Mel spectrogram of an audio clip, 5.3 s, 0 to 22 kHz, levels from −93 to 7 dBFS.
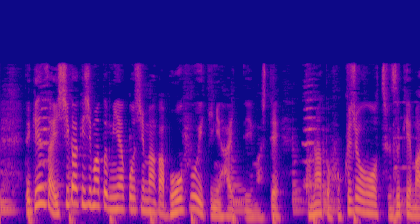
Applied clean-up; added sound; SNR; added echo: classical method log-MMSE.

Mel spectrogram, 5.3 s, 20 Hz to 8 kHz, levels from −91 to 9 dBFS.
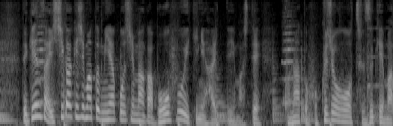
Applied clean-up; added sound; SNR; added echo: none; Bowed string instrument; 17 dB; none.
